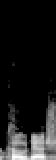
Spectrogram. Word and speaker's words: kodesh: You would basically spell that K-A-D-O-S-H, K-A-D-O-S-H, kadosh. Or kodesh would be K-O-D-E-S-H. Kodesh, K-O-D-E-S-H. So that's what the Hebrew term would be for holiness or sanctification, set apartness, that kind of a thing.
